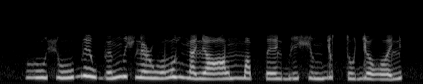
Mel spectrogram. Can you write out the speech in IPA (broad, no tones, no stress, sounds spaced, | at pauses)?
ɦ uː ç uː b eː w b ø ŋ ɯ ç lʲ ɑ ɭ w u lˠ u ʎ ŋ æ lʲ ɑː lˠ mː ɑ pː eː lʲ b i ç ɯ ŋ ɟ u tː u ɟ ø ʁʷ e lʲ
